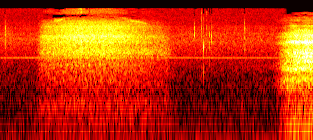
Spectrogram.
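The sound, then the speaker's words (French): Slow, airy breathing during a guided meditation: a long soft inhale tapers off, a quiet pause follows, and then the next breath begins more strongly. No voices are heard. “Je respire tout en tapotant.”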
